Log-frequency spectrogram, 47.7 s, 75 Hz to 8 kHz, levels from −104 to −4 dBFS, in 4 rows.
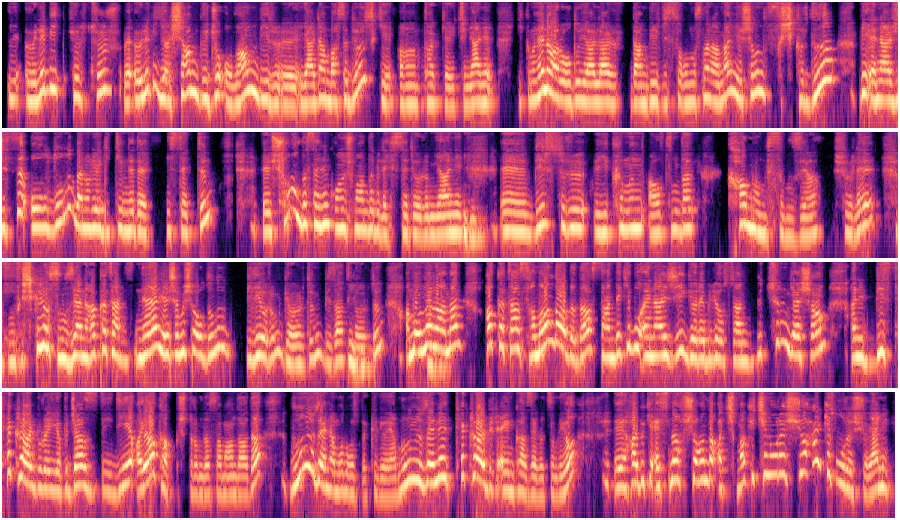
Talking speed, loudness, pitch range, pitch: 135 wpm, -14 LUFS, 200-285 Hz, 235 Hz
